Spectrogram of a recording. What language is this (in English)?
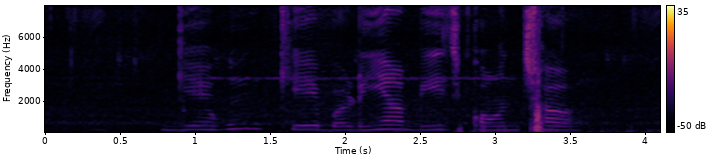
Maithili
